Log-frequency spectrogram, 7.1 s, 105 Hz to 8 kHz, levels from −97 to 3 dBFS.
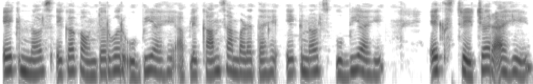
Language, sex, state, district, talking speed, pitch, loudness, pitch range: Marathi, female, Maharashtra, Nagpur, 160 wpm, 195 Hz, -35 LUFS, 180-210 Hz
